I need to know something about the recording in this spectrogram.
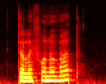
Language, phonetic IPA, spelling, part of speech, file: Czech, [ˈtɛlɛfonovat], telefonovat, verb, Cs-telefonovat.ogg
- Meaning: [with dative] to telephone, to phone (to call using a phone)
